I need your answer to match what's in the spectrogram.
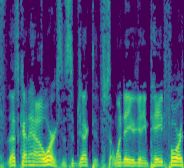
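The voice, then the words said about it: Rough, strained hungover voice. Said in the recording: “I was severely hungover in Boston. And I don't know, maybe you can hear my voice is all fucked up.”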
